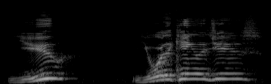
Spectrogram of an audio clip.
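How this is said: It is asked with shock, stressing you.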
